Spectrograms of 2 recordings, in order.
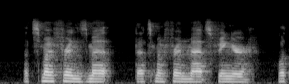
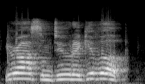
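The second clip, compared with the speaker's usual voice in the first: much higher, strained "you're awesome"; friend conceding; 10 semitones higher, 5 dB louder than usual. Retold or imitated. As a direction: squeak it out in defeat, higher. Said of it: "And he's like".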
